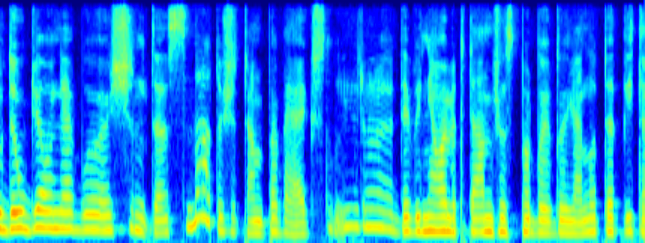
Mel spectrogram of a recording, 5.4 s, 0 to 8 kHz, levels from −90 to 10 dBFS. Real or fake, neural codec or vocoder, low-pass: fake; codec, 24 kHz, 1 kbps, SNAC; 7.2 kHz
